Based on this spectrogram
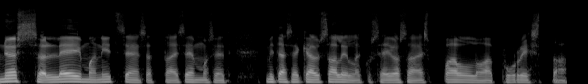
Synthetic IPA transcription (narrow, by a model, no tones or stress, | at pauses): nøsːølleimɑnit̪seːnsæt̪ːɑisemːoseːt̪mit̪æsekæysɑlilːɑkuseijosɑispɑlːoɑpurist̪ɑː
